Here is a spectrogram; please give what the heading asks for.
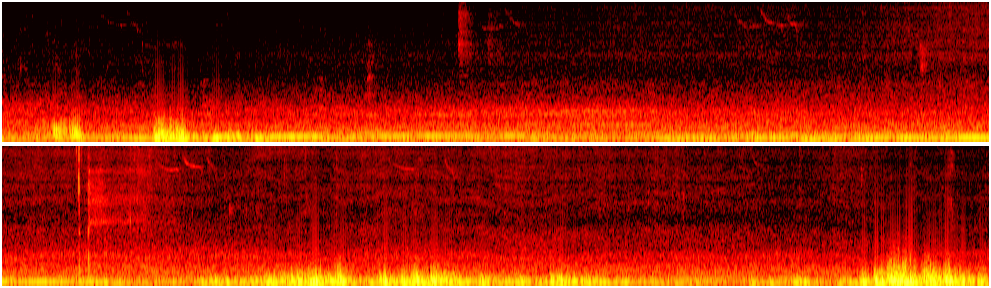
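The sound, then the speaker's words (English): Wind blows outdoors, buffeting in low rumbling gusts that swell and fade over a faint, steady hiss, strongest near the start and end. “Just ignore the wind.”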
